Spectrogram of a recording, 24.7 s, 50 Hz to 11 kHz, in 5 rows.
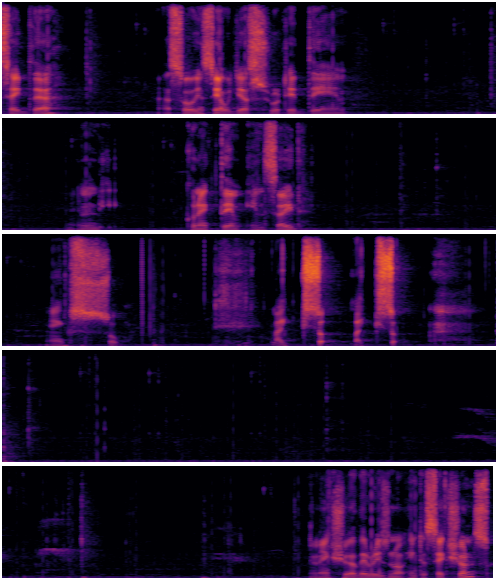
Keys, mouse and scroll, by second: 0.0 click, 0.9 g, 1.7 click, 2.7 r, 3.9 right click, 3.9 click, 6.7 click, 8.9 g, 14.4 click, 15.1 g, 16.4 click, 16.7 g, 18.1 r, 20.1 scroll down 1, 20.4 Tab, 21.0 scroll down 1, 21.5 scroll up 1, 22.4 click, 23.5 shift+click.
